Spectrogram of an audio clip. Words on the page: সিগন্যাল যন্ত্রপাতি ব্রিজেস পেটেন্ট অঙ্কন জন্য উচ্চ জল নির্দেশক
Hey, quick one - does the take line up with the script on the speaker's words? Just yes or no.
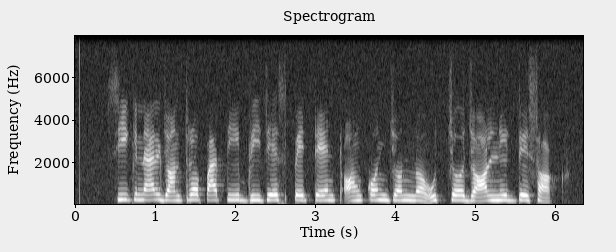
yes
